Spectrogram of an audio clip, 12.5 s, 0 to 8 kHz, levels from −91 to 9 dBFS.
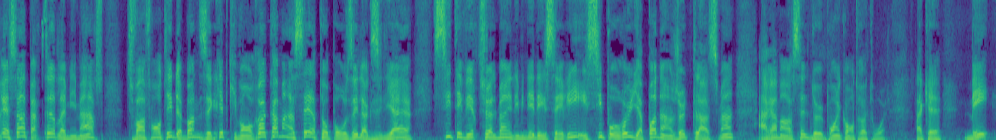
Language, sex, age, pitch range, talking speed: French, male, 50-69, 125-170 Hz, 220 wpm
